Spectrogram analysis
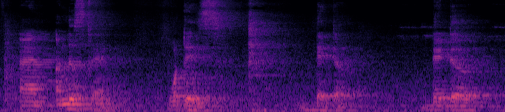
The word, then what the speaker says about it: debtor: डेटर जिसमें B silent है।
